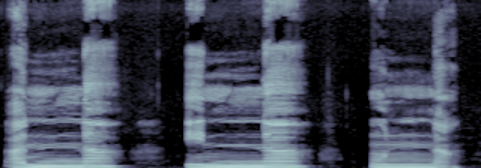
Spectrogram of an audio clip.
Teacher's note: نون مشدد غنہ زمانی کے ساتھ ادا کرتے ہیں تو ہماری آواز ناک کے پاسے سے نکلتی ہے، یعنی کہ بھنبھناہٹ جیسی آواز آتی ہے ہمیں، تو یہ ہم غنے کے ساتھ نون کو ادا کر رہے ہیں۔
